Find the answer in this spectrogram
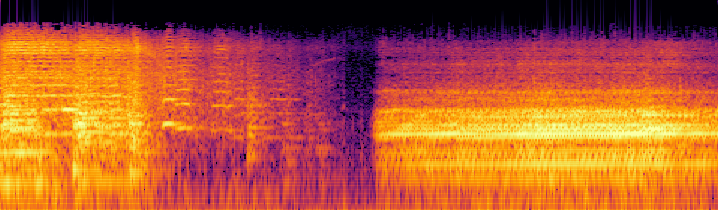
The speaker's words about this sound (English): Coming in from a high-speed trial run, a new Navy boat edges gracefully up to a mooring.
